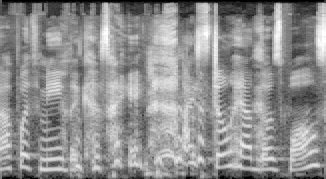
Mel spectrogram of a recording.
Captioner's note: laughter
